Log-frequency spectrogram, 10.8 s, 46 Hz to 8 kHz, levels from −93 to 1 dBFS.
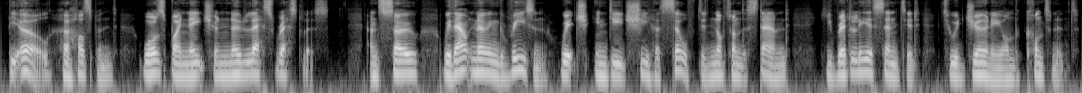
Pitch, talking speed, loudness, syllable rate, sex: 120 Hz, 165 wpm, -21 LUFS, 5.4 syllables/s, male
